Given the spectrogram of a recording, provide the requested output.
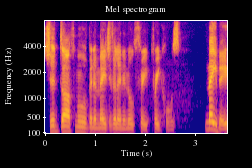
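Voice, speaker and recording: With an English accent, the speaker talks at a moderate pace with ordinary pitch variation in a dry, close sound with no echo. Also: man. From England. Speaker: YouTube film commentator. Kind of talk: live Q and A stream. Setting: live stream. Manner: casual, hesitant with many ums.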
